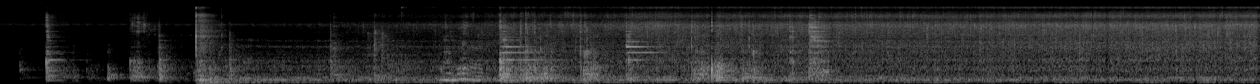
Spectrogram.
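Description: Fenugreek leaves and spice powder frying in oil in a metal kadai, with a steady sizzle that comes in about two seconds in. A slotted steel spatula knocks, scrapes and clinks against the pan as it stirs, with a few sharp knocks at the start and ringing clinks scattered through the middle.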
